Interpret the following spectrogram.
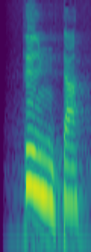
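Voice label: "punta", Ligurian dialect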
